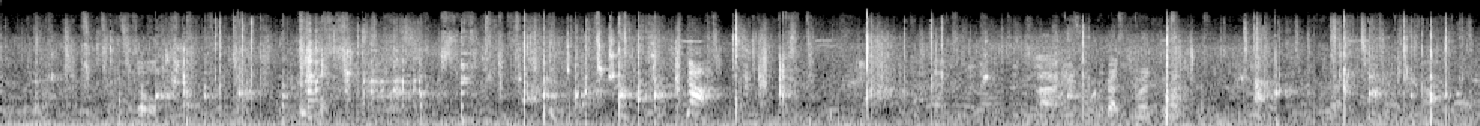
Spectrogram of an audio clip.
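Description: Pickleball paddles striking a plastic ball during a rally: a string of sharp pops at irregular intervals, the loudest about two thirds of the way through and near the end, over voices from other courts.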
